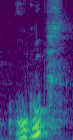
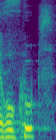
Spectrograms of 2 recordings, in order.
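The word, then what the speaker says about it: Roucool: pas quoi, On ça va sera faire un Roucou. hashtag Roucou. Roucou de retour. Oh, il faut absolument pas Justice. prononcer Roucoups.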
